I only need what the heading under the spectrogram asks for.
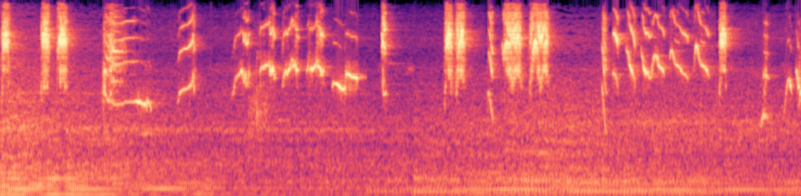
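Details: Kacer song, the oriental magpie-robin of Indonesia: high piercing chips and sweeping whistles alternate with quick warbled runs, melodious and varied, sung in short bursts.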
